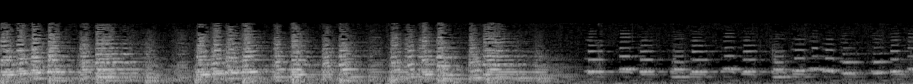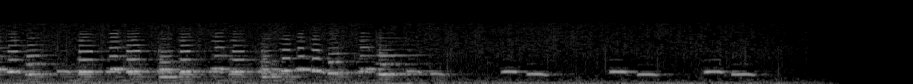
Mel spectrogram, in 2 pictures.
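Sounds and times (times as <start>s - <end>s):
orchestra: 0.0s - 13.6s.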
